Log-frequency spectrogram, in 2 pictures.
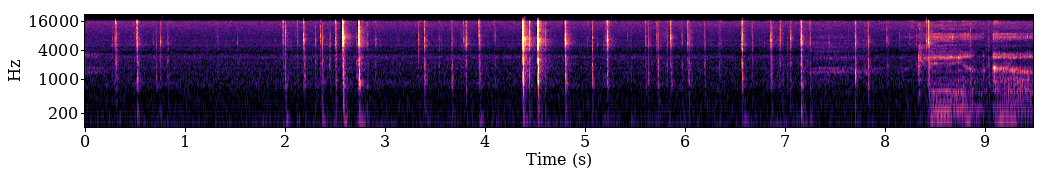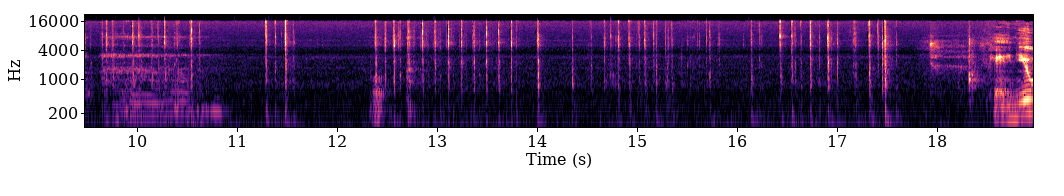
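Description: Computer keyboard typing to log in, irregular light key clicks spread through the whole stretch, close and fairly quiet, with a short burst of muffled talk in the middle.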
